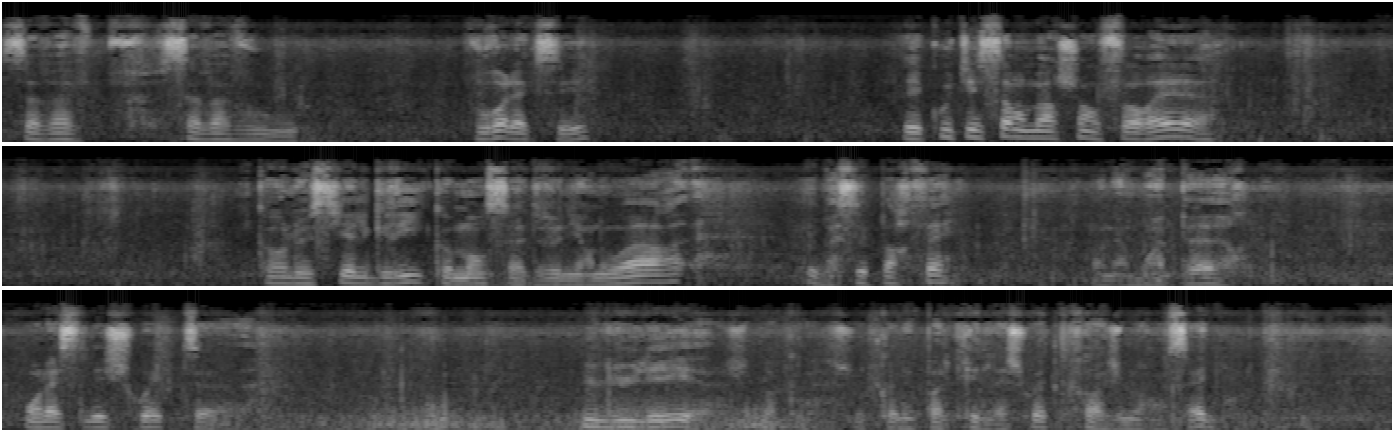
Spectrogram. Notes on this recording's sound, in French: Une autre façon d&#39;enregistrer du podcast : le street cast. Une autre façon d'enregistrer du podcast : le street cast.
